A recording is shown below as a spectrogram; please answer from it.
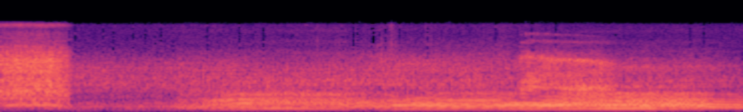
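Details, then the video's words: Angry domestic cat giving a long, low, drawn-out yowl with a steady growling undertone for several seconds, rising slightly in pitch near the end, after a short burst of noise at the start. "Very Angry Cats Video - Angry Cats Meowing"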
